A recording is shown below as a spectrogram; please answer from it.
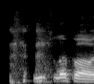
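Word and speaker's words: DeFilippo: helps because I think I always say his name wrong. Coach Deflip. Help him out, JR. JR, help him out. Oh, I say it wrong. Just call him JDF. JDF. Filippo. Filippo, there it is.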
